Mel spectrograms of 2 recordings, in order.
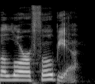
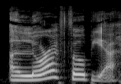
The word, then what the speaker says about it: ailurophobia: Napoleon Bonaparte was known to have alorophobia. This is the fear of what common domestic animal? – Say the word again slowly. – Alorophobia. – Could you spell it, please? – A-I-L-U-R-O. P-H-O-B-I-A.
